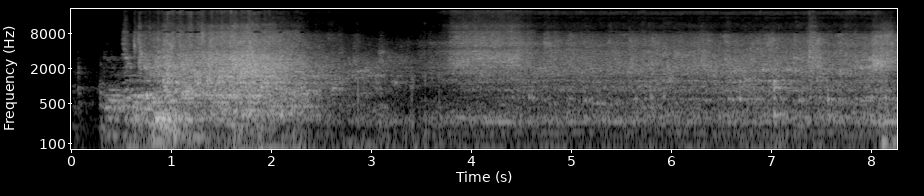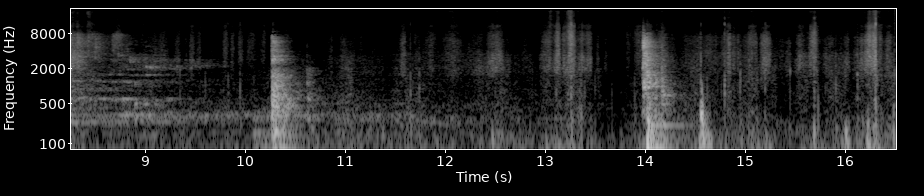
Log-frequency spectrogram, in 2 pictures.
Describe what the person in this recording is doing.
I flushed the toilet, washed my hands, opened the door, walked through it and closed the door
